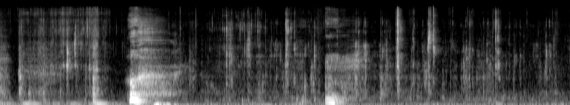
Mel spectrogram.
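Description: Close-miked chewing and lip-smacking on fried chicken, with scattered small wet clicks. Two short falling vocal hums break in, the louder about two seconds in and another about five and a half seconds in.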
